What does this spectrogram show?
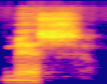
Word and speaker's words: Mads: It's spelled that way, but it's pronounced Mads, not the D. The D is always silent if you are from the part of Denmark where I'm from.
